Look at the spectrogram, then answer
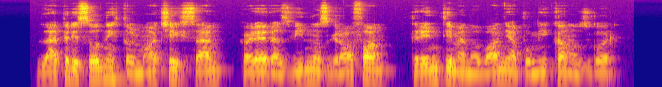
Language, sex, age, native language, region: Slovenian, male, 12-17, Slovenian, Drava region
